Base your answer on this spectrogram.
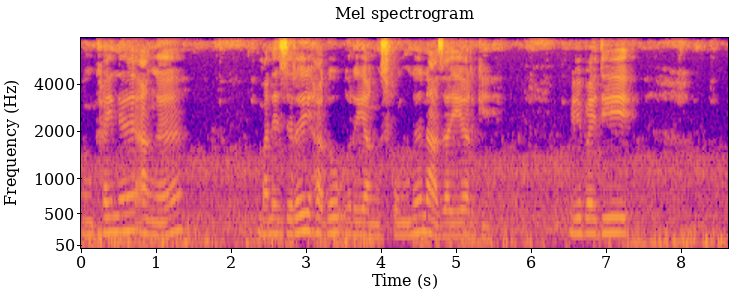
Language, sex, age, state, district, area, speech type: Bodo, female, 30-45, Assam, Kokrajhar, rural, spontaneous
